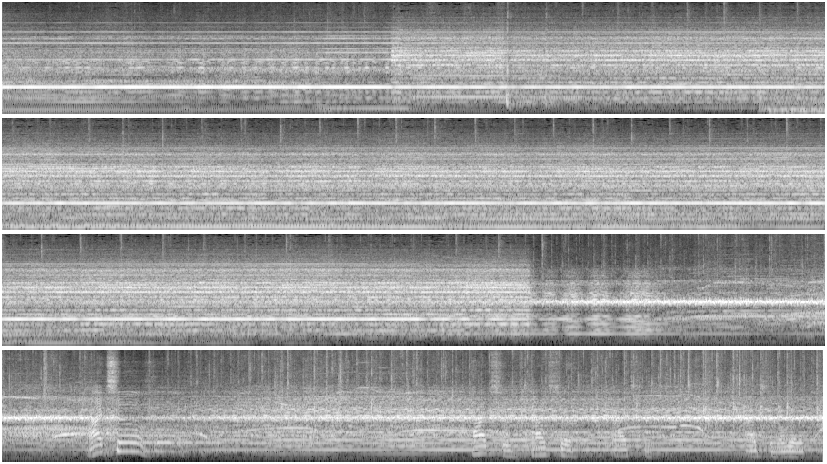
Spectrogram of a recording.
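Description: Live band holding a sustained drone with no beat: steady keyboard and effected guitar tones over a deep bass drone. The bass drone comes in about eight seconds in and cuts out around twenty-two seconds, after which a higher held tone carries on with wavering sounds over it.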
